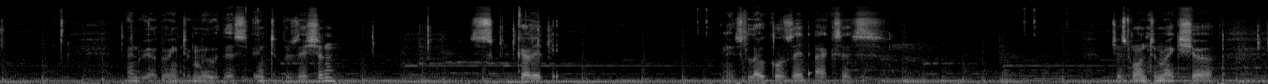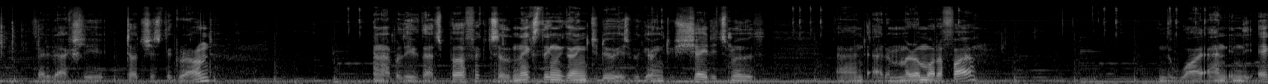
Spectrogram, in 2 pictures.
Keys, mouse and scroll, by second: 0.3-1.2 scroll up 1, 1.2 g, 2.7-4.1 scroll down 5, 4.1 s, 7.7 g, 10.5 scroll down 1, 10.6-12.6 middle drag, 12.6 s, 16.5-17.0 scroll down 3, 16.6 Tab, 17.0 middle click, 17.5 Tab, 18.1-18.7 middle drag, 18.7-19.6 right drag, 19.6 shift+middle drag, 19.8-20.6 scroll up 5, 20.6 click, 22.2-23.8 drag, 24.4 click, 24.6 click.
